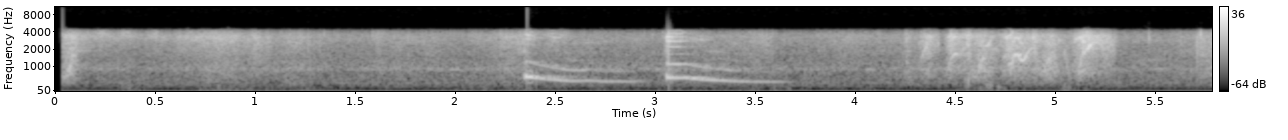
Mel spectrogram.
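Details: Brown tabby and white male Persian kitten giving two clear, falling meows about a second apart, each sliding downward with a bright harmonic stack, followed by soft rustling and handling noises.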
